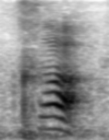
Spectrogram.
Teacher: Kemudian huruf yang keluar dari tenggorokan bagian atas ghain dan kha.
